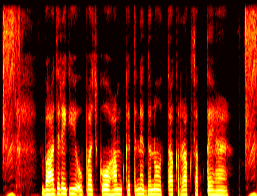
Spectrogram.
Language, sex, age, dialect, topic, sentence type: Hindi, female, 25-30, Marwari Dhudhari, agriculture, question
